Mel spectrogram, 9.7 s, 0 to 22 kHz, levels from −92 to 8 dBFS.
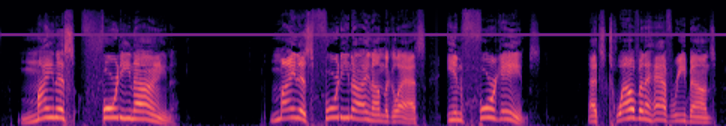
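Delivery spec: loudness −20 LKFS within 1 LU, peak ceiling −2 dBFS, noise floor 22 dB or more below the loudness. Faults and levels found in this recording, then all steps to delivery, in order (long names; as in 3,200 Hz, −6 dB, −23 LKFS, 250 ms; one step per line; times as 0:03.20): number of clicks 4; interfering tone 7,000 Hz; level of the tone −48 dBFS; integrated loudness −24.0 LKFS; sample peak −8.5 dBFS; target loudness −20.0 LKFS
→ click removal
notch filter 7,000 Hz, Q 30
level +4 dB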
